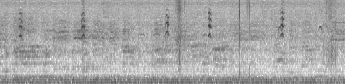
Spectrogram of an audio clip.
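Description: Birds calling repeatedly, short pitched calls and higher chirps, over a steady low rumble.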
